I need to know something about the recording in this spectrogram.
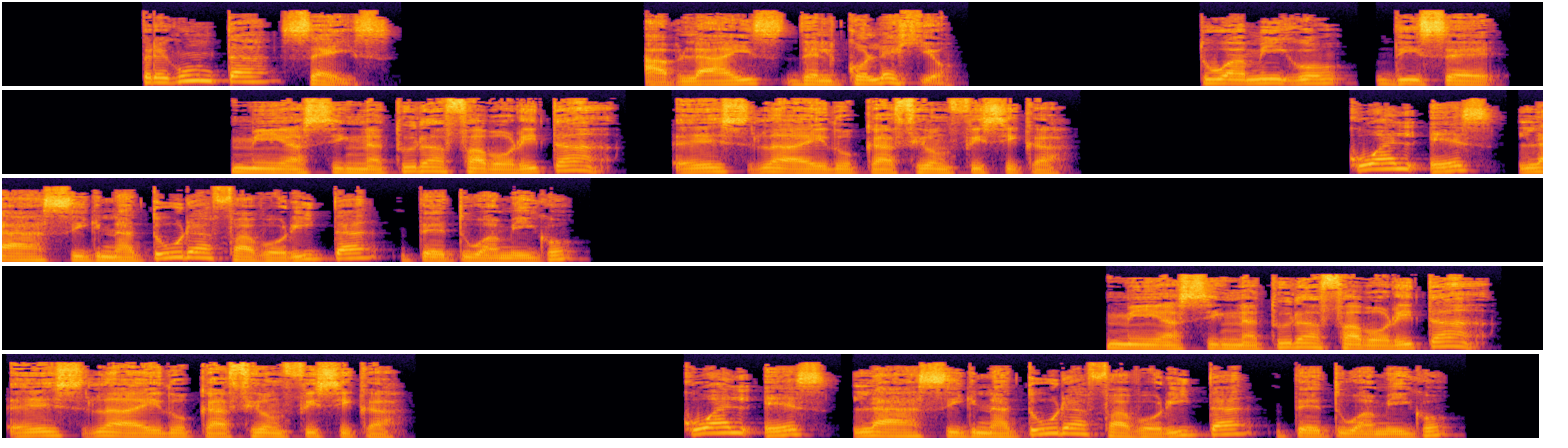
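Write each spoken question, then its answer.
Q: ¿Cuál es la asignatura favorita de tu amigo?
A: la educación física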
